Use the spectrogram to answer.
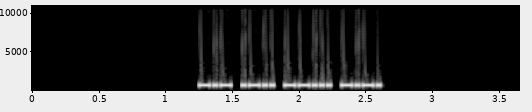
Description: Morse code, heard as a keyed tone, about 46 wpm, 700 Hz. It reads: KL7C
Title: DXCC-100 Call Signs - 4 Characters - Repeated 2x - 45wpm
